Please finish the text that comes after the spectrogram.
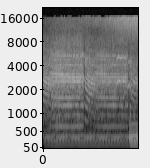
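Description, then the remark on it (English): A loud, steady electric buzz from a front gate buzzer, harsh and full of overtones, holding for about a second and a half with a slight shift in tone near the end. “You just buzzed the front gate.”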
